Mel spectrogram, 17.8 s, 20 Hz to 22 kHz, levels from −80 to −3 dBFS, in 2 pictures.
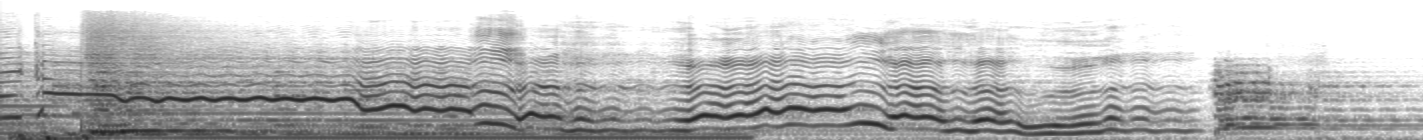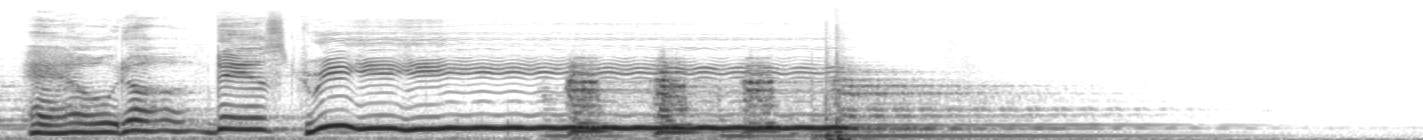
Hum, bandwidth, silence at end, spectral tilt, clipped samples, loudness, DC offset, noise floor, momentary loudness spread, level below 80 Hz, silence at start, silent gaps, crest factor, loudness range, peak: none; 14.5 kHz; 1.75 s; -6 dB/octave; under 0.1%; -19 LUFS; under 0.1%; -48 dBFS; 16 LU; -40 dBFS; 0 s; none; 14 dB; 8 LU; -6 dBFS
